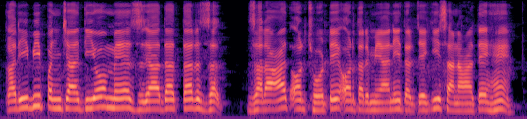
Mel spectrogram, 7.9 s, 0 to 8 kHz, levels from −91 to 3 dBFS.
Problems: constant background noise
